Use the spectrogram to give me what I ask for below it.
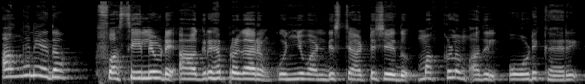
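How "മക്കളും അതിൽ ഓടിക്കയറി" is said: ordinary delivery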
